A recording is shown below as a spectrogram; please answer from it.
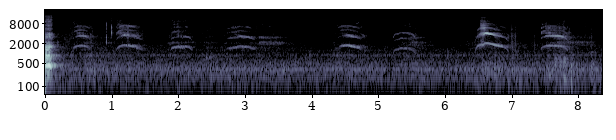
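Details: Ragdoll kittens, home-raised without cages at a cattery in central Kansas, give short high arched mews in loose bursts, about a dozen over eight seconds, some overlapping, over a faint steady low hum.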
